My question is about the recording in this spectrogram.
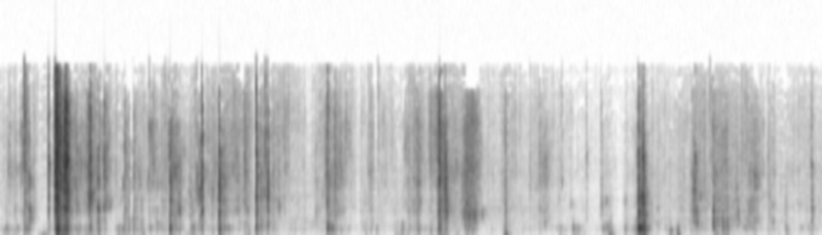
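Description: A hockey-card blaster box being torn open and its cardboard packaging handled by hand: a run of irregular crackles and snaps.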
